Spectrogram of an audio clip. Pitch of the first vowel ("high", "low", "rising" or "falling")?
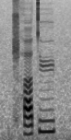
rising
